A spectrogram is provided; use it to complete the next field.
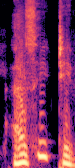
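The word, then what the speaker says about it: adjective: অ্যাজেক্টিভ, এখানে খেয়াল করতে হবে ডি এর উচ্চারণ হবে না।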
